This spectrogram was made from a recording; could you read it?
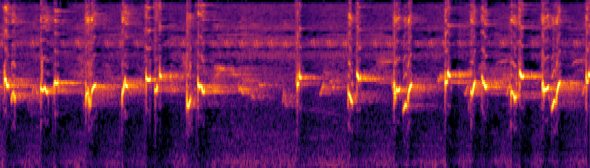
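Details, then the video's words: Yellow-vented bulbul singing vigorously to prompt rival birds: a steady chain of short, sharp whistled notes, each bending up or down, with an occasional longer sustained whistle. "TRUCUKAN GACOR TARUNG ROPEL PANJANG PANCINGAN TRUCUKAN Agar Bunyi Jadikan Burung TRUCUK GACOR EMOSI"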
